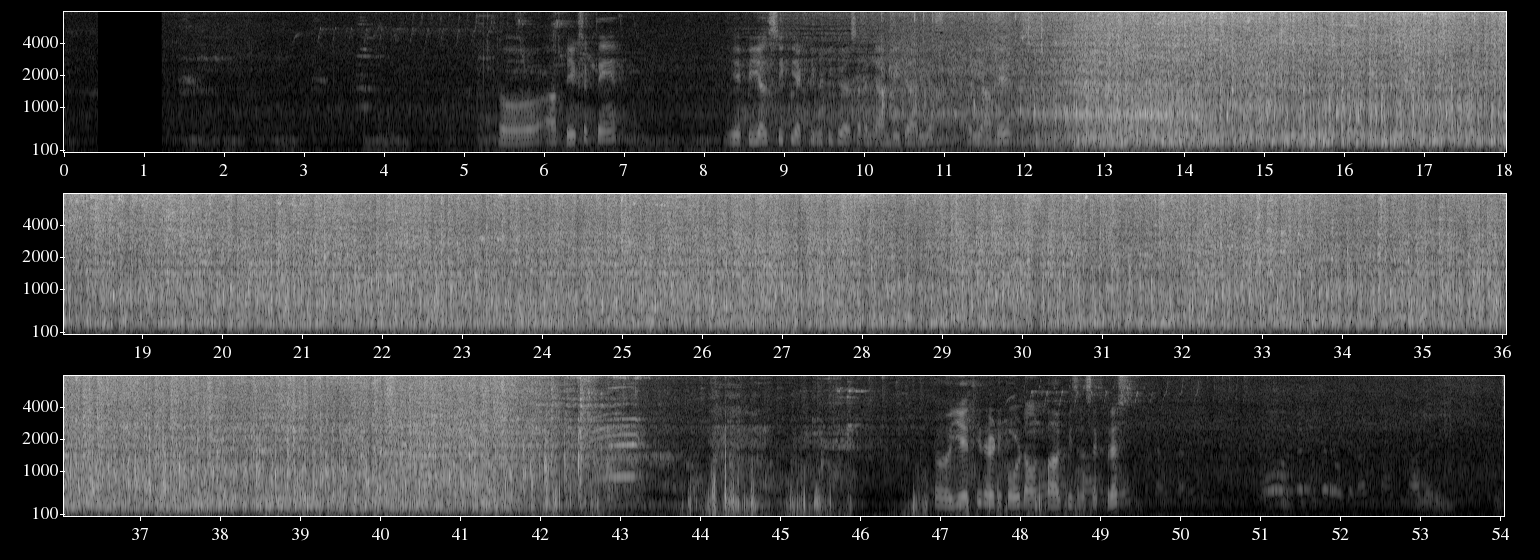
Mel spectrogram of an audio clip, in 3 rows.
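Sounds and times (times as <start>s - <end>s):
passenger train rushing past: 5.9s - 50.5s
wheels clicking over rail joints: 9.3s - 43.4s, 45.0s - 46.5s.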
